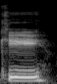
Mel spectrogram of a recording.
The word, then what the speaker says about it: Quay: of the water, and it's called West India Quay, even though it's spelled Quay. They pronounce it Quay.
